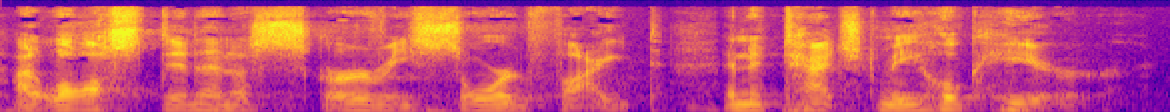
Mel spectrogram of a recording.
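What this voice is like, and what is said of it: Pirate character voice. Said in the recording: “my best pirate imitation.”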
